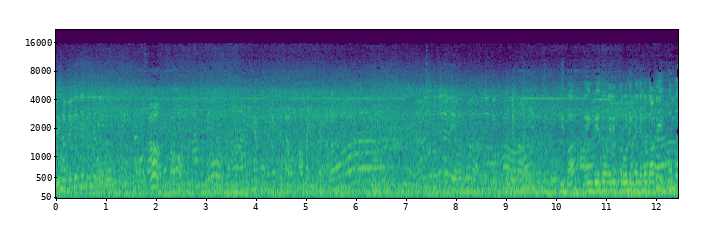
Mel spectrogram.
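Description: Cordless drill/driver running steadily, driving a bolt through a top-box mounting plate, with a steady motor drone and a thin high whine. People talk in the background.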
